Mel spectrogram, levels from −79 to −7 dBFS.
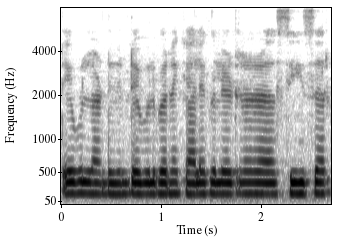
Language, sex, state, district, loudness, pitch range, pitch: Telugu, female, Telangana, Karimnagar, -13 LUFS, 165-170 Hz, 170 Hz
